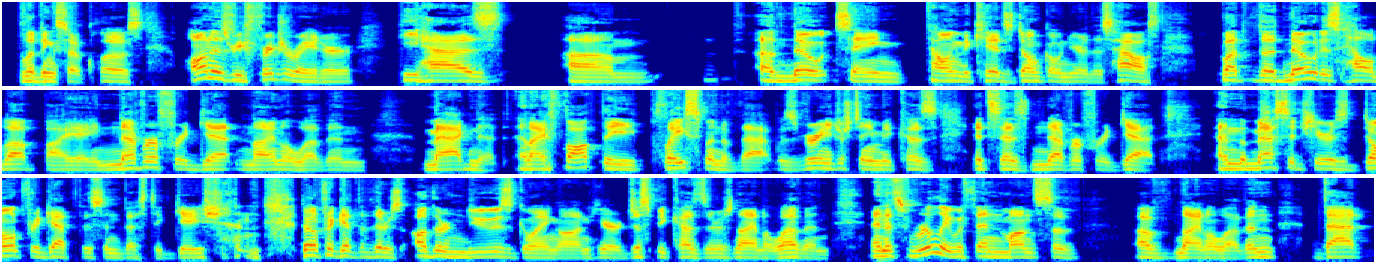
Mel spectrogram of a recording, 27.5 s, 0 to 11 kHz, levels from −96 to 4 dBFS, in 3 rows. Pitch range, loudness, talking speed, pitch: 125-155 Hz, -21 LUFS, 175 wpm, 140 Hz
